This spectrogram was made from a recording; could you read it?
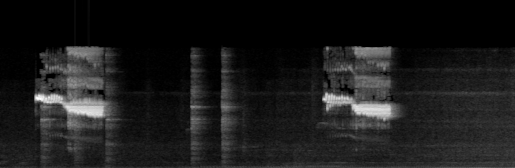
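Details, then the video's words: Orange-headed thrush singing gacor, a long persistent song meant as a tutor for other songbirds: two brief, very high whistled phrases, each with a falling slur, about four seconds apart over low background hum. "Anis Merah GACOR Panjang"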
